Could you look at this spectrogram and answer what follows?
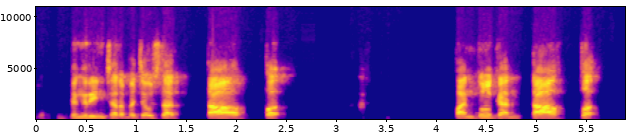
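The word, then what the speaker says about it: تطغوا: Dengerin cara baca Ustaz. Pantulkan. Tatghaw. Tatghaw.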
